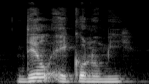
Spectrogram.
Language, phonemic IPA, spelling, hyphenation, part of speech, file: Dutch, /ˈdeːl.eː.koː.noːˌmi/, deeleconomie, deel‧eco‧no‧mie, noun, Nl-deeleconomie.ogg
- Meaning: sharing economy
